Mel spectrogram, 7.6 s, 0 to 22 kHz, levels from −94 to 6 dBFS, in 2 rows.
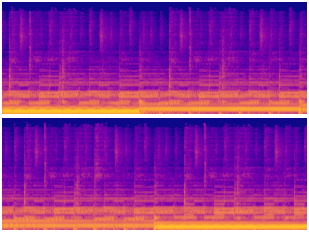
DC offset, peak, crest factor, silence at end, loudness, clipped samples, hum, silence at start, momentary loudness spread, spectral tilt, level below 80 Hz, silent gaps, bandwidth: under 0.1%; -4 dBFS; 10 dB; 0 s; -16 LUFS; under 0.1%; none; 0 s; 10 LU; -9.5 dB/octave; -18 dBFS; none; 7.6 kHz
